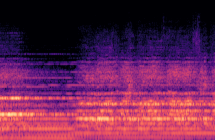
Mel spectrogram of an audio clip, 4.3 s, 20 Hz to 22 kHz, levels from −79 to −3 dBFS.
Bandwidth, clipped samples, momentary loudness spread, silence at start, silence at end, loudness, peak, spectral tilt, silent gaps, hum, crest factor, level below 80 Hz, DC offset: 11 kHz; under 0.1%; 11 LU; 0 s; 0 s; -17 LUFS; -2 dBFS; -6 dB/octave; none; none; 16 dB; -38 dBFS; under 0.1%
